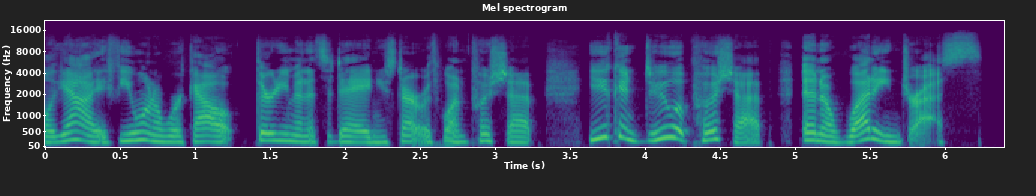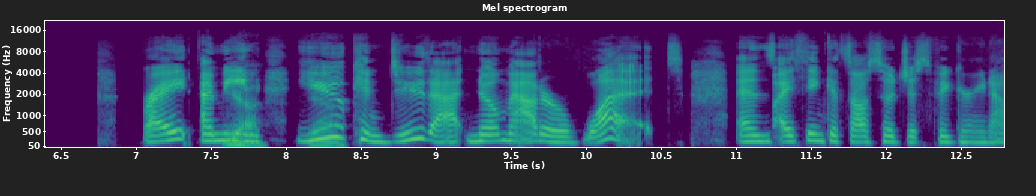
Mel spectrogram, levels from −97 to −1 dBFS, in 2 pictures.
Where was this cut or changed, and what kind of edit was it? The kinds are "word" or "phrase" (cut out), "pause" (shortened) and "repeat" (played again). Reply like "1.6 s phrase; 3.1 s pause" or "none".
1.3 s pause; 11.2 s word

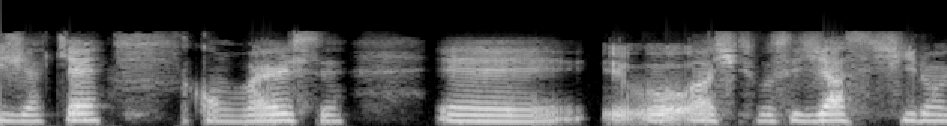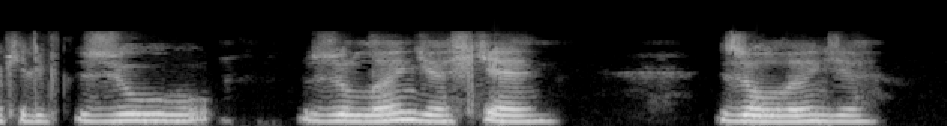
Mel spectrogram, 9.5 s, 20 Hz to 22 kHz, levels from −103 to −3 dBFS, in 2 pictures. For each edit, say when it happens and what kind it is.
0.9 s word; 2.9 s pause; 3.7 s phrase; 5.0 s word

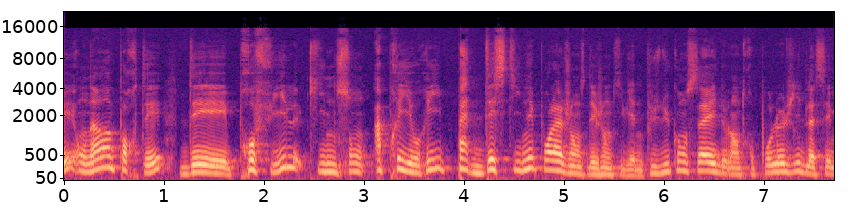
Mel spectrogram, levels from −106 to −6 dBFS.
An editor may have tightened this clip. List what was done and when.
1.1 s pause

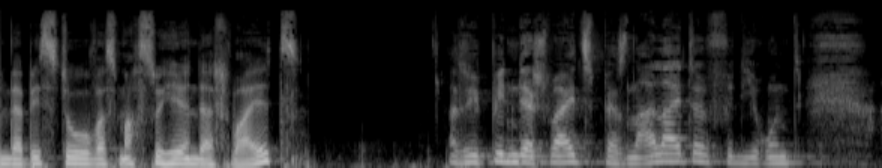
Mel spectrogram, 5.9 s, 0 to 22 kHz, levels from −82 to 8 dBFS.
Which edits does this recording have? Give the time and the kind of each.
none

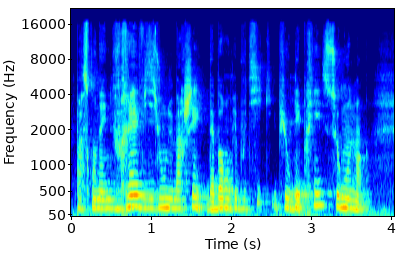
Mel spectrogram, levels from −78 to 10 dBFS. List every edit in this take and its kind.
2.0 s phrase; 2.8 s word

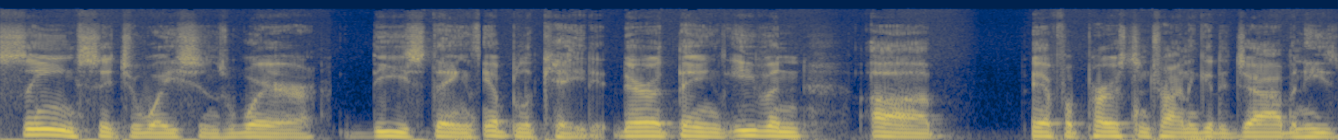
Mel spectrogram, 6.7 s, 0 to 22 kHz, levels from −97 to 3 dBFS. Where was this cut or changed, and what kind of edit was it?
1.6 s pause; 2.4 s phrase; 3.6 s word; 5.2 s word

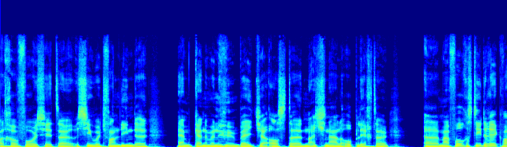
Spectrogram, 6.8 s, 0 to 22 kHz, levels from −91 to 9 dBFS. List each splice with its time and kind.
none

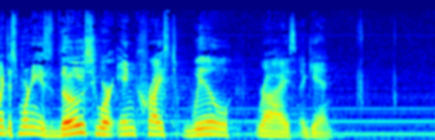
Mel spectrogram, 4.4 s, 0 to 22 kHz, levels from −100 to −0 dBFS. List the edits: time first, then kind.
none

